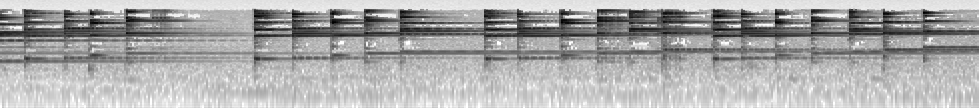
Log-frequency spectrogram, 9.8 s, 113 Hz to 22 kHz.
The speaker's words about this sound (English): composer Terry Mann, inventor of the strange bell ringing Automata Musica Number 1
